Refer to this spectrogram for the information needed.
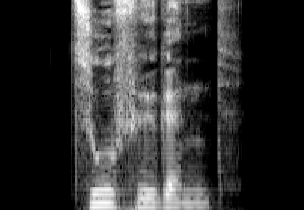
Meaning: present participle of zufügen
- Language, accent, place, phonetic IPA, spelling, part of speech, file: German, Germany, Berlin, [ˈt͡suːˌfyːɡn̩t], zufügend, verb, De-zufügend.ogg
